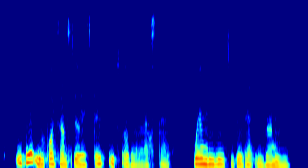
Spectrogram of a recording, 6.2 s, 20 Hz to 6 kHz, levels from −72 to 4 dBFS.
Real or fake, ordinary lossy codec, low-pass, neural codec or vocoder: fake; none; 5.4 kHz; codec, 16 kHz, 0.8 kbps, ZipCodec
